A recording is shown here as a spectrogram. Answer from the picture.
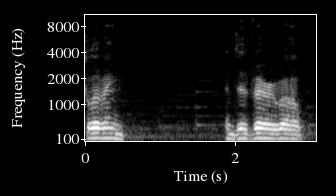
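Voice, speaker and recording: Music sits in the background as a man speaks at medium pitch. His pace is fairly slow and his intonation monotone and flat. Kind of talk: family history interview answer.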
